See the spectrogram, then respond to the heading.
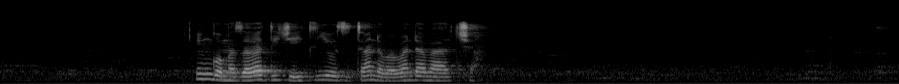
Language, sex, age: South Ndebele, female, 19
